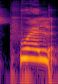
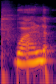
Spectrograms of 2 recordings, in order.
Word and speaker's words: poêle: On peut voir ici que ce mot se prononce poêle dans la région du nord, donc dans ma région natale, et poil dans la région du sud.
